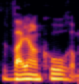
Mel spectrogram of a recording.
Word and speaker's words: Vaillancourt: My last name and first name are very hard to pronounce in English. So if you're a French Canadian, I'm going to say it in French Canadian. That's Vaillancourt Max, all in one word.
